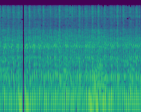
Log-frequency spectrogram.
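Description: Kawasaki KMX motorcycle fitted with a new carburetor idles close and loud, a steady rapid pulsing engine rhythm with a brief dropout near the start.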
